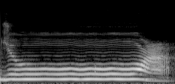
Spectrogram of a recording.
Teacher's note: جوع یہاں وقف کریں گے عین بھی ساکن ہو جائے گا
